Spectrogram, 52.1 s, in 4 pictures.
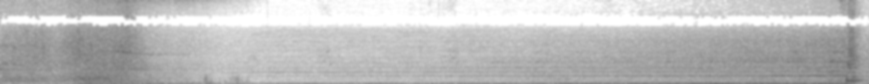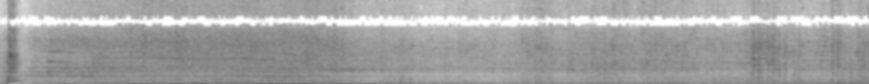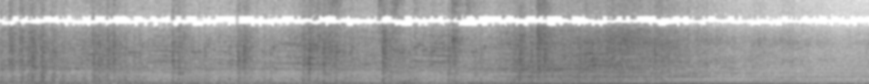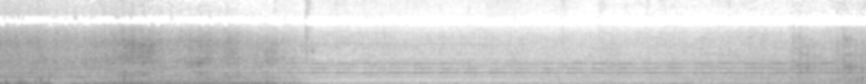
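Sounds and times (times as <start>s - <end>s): diesel locomotive drone: 0.0s - 52.0s
freight train rumble: 0.0s - 52.0s
train horn: 4.0s - 18.7s, 33.7s - 41.2s.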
